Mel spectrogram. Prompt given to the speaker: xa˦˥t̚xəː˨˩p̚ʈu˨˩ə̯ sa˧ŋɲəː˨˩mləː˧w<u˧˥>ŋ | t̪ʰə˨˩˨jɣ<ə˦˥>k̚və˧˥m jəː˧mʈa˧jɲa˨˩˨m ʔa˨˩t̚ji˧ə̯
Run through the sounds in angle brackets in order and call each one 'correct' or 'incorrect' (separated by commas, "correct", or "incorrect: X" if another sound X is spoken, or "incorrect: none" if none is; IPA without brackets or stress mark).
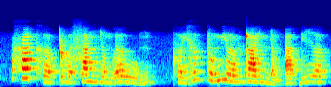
incorrect: u˨˩˦, correct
